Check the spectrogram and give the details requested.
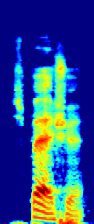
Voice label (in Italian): "spece", crespinese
